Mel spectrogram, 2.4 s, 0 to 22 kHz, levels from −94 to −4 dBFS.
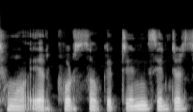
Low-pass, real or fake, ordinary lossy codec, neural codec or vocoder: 7.2 kHz; real; none; none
